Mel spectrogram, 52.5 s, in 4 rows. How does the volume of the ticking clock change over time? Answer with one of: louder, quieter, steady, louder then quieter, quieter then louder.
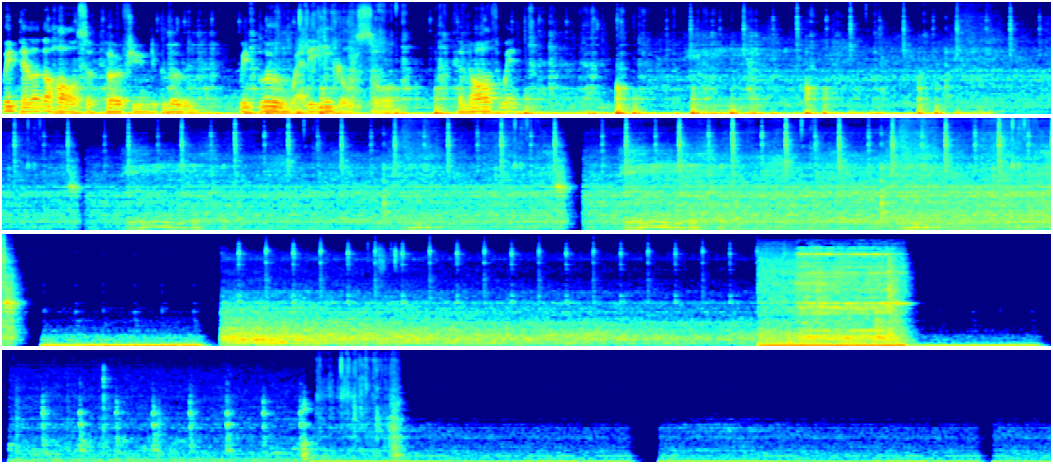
louder then quieter.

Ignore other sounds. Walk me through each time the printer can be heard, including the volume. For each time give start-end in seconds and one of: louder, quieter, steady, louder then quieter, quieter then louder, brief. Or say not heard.
not heard.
